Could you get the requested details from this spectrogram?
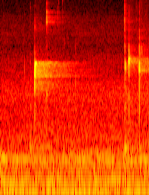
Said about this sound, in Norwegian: Si meg, drypper det her? Hæ? Nei, jeg sier at jeg syns jeg hører en dryppelyd. Hæ? Der var det en. Hører du det ikke, du, eller?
